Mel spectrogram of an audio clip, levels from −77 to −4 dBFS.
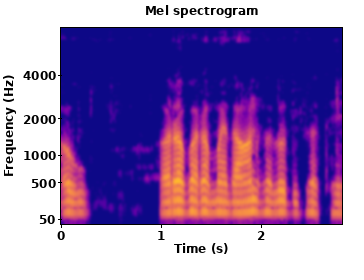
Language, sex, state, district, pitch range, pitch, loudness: Chhattisgarhi, male, Chhattisgarh, Raigarh, 120-130 Hz, 125 Hz, -21 LUFS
